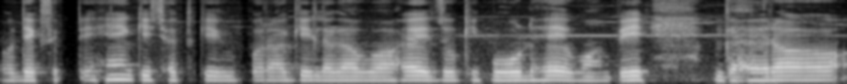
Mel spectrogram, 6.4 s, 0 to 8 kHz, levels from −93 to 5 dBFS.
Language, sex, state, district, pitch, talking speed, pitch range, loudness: Hindi, male, Rajasthan, Bikaner, 150 Hz, 200 wpm, 145-155 Hz, -18 LUFS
